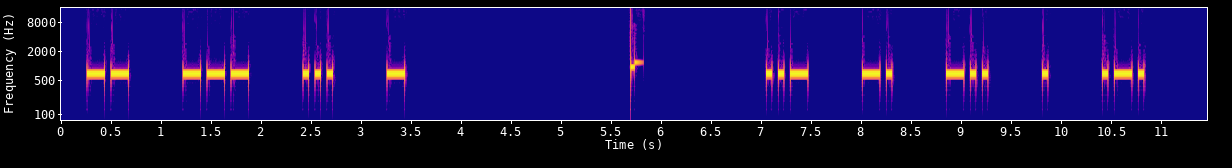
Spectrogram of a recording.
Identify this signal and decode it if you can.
Morse code, heard as a keyed tone, about 20 wpm, spaced as for 11 wpm, 700 Hz. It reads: MOST UNDER
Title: 3x Character Spacing - Top 200 Words - 20wpm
